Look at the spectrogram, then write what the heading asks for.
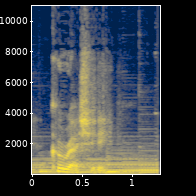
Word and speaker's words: Qureshi: Qureshi.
